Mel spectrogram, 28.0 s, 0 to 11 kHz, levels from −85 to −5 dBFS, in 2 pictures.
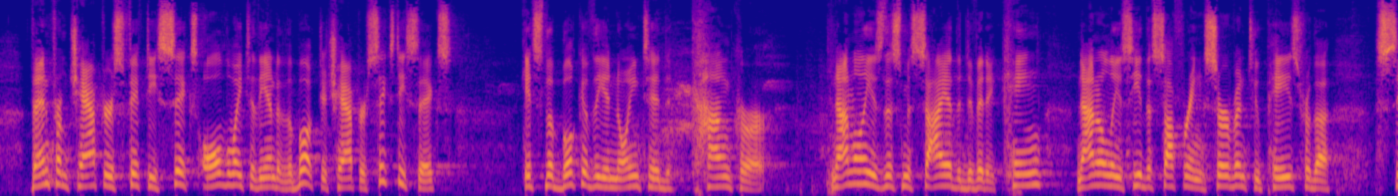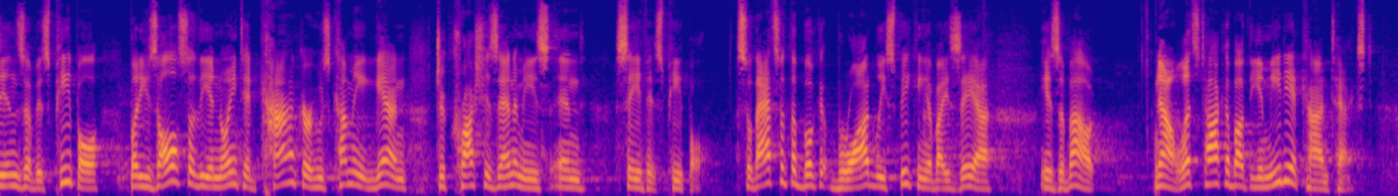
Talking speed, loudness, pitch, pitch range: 175 wpm, -27 LUFS, 170 Hz, 150-190 Hz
